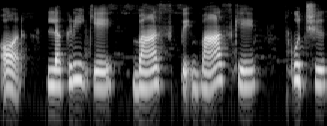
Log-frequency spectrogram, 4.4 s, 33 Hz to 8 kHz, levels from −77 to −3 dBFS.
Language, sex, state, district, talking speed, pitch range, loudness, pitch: Hindi, male, Madhya Pradesh, Dhar, 125 wpm, 185-240 Hz, -17 LUFS, 195 Hz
